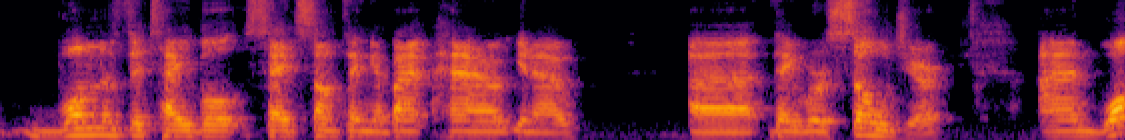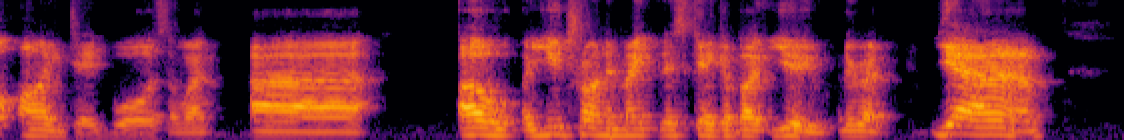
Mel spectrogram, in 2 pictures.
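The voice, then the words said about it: Northern Irish accent. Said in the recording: “I'm born and raised in Northern Ireland and my accent has changed over the years, but that's when it really kicked back.”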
